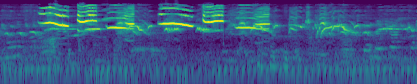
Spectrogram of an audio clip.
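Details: White-rumped shama delivering loud pure whistles, each long and wavering, separated by brief gaps, then softer twittering; meant to encourage a quiet shama to sing.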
